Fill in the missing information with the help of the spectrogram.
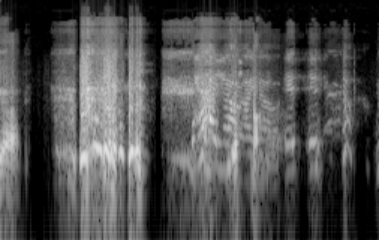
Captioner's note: both laughing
